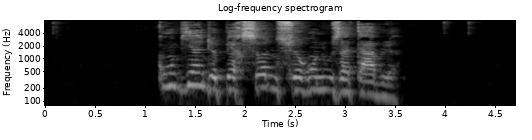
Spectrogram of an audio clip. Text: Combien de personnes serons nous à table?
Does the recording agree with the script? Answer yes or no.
yes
